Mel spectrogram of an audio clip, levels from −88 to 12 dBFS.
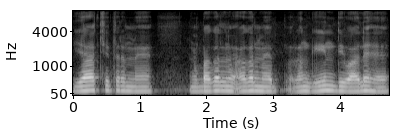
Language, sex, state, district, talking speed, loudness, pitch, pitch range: Hindi, male, Jharkhand, Ranchi, 125 wpm, -18 LUFS, 120 Hz, 115-130 Hz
